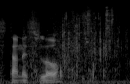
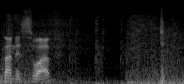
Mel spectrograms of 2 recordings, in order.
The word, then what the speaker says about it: Stanisław: I believe it's Stanislaw. In Polish, it's pronounced Stanisław.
